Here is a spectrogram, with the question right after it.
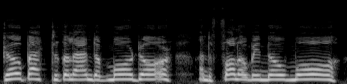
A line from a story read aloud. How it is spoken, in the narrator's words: His voice sounded thin and shrill in his own ears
